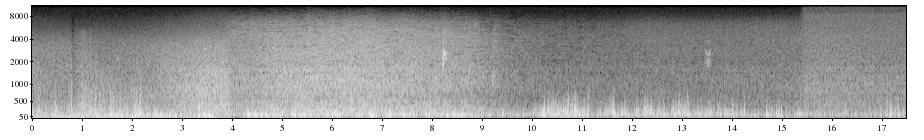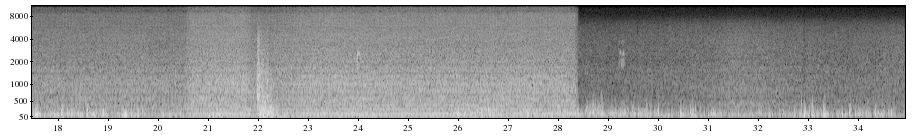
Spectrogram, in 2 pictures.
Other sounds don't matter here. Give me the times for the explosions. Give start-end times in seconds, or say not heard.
0.9-2.9, 21.9-22.6.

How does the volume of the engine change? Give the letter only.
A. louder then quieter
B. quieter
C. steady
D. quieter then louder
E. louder
E.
